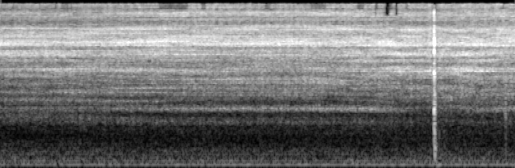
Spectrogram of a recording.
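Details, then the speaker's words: Geothermal open-loop system after replacing a failed Taco valve: water at first trickled, now a steady, even hiss rushing through the line with no gurgle or sputter; loop flowing freely. "You could hear it trickling, and now it's flowing good."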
